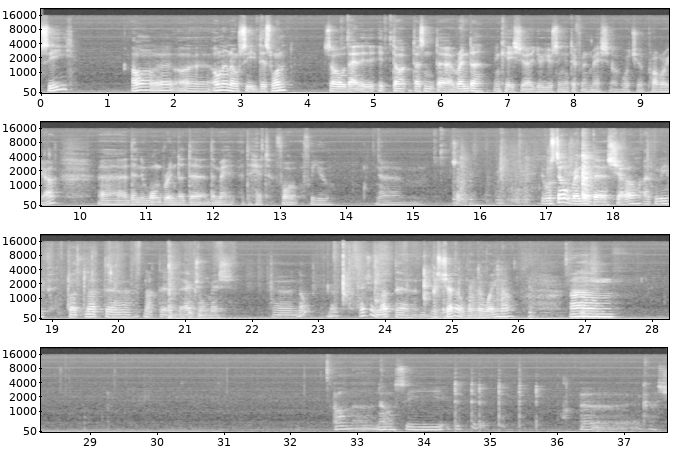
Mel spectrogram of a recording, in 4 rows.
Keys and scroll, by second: 25.8 Escape.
